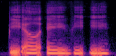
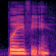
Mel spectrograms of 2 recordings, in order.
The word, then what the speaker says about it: Blave: Blavey. Blavey. Okay. Blavey. No. I pronounced it wrong. I do this all the time. Glaive with a B. Blave.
